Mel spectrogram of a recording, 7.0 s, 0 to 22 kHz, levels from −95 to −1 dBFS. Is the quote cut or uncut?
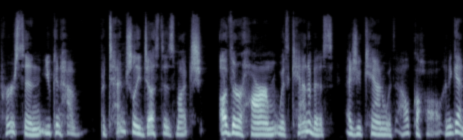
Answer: cut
